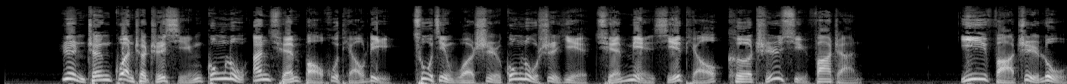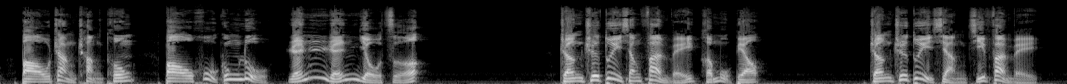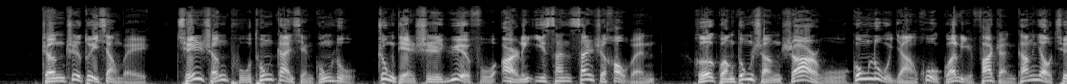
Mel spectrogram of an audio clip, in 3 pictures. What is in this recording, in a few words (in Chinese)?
男 解说 公路安全保护条例; 认真贯彻执行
